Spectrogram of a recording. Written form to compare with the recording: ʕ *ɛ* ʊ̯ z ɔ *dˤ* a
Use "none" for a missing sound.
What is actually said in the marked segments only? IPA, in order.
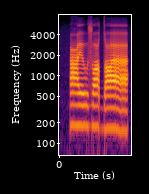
ɛ, dˤ

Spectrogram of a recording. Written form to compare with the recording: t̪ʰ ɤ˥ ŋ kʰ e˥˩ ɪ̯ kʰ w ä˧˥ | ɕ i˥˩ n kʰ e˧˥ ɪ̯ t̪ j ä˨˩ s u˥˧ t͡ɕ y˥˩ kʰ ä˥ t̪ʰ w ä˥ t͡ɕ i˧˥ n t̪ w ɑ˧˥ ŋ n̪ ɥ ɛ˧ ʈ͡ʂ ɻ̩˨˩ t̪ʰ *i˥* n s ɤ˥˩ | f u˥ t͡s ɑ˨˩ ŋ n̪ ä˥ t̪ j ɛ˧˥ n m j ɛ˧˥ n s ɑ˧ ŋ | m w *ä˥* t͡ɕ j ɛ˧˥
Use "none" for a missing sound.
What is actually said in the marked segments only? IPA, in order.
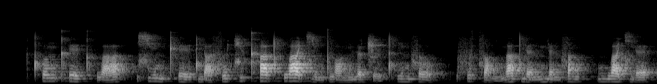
i˥˧, ä˥

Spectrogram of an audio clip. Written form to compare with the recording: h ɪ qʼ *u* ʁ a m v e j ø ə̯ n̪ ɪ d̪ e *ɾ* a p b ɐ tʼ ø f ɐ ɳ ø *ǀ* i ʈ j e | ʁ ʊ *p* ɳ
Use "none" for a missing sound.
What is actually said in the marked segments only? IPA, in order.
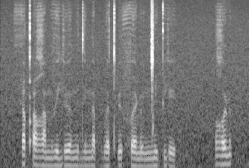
ø, n̪, ŋ͡ǀ, none

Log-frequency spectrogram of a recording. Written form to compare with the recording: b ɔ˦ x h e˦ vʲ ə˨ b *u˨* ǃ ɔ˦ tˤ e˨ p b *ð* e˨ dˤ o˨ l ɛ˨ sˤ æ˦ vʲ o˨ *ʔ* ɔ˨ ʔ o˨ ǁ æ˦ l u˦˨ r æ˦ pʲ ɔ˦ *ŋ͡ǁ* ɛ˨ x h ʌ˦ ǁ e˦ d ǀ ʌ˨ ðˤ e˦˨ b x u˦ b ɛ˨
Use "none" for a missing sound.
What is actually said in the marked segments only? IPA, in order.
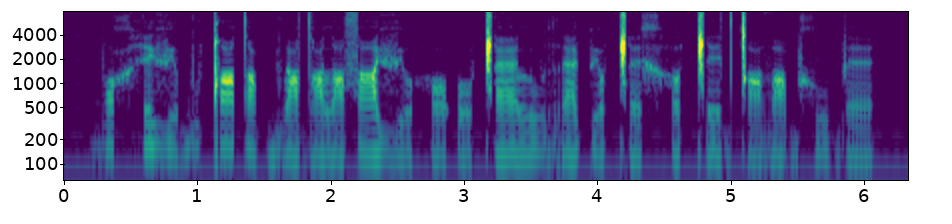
u˦, w, h, ǁ

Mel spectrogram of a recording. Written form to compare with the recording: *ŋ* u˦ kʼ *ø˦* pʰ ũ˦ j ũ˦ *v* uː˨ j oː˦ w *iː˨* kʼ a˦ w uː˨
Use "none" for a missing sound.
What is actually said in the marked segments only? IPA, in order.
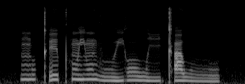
ŋ, e˦, v, iː˨

